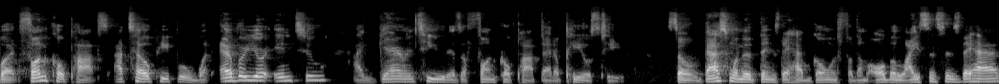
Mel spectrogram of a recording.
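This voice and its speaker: A man with a plain, everyday voice at medium pitch, moderate pace and lively intonation, with big swings in loudness, in a very clean, dry, close recording with no echo and a silent background. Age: 40s. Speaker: YouTuber and toy collector. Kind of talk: casual chat.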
